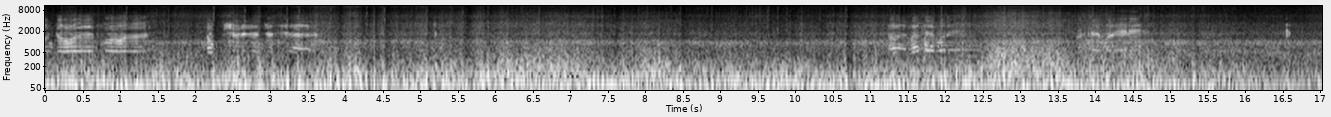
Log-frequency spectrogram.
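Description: Wind rushes loudly and steadily past outdoors.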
